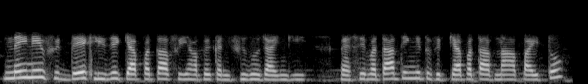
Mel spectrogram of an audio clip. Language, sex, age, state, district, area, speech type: Urdu, female, 60+, Uttar Pradesh, Lucknow, urban, conversation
